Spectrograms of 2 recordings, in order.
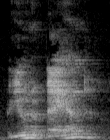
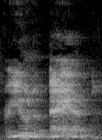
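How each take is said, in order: First: "Are you in a band?" rising on BAND, louder; imitated doctor's question with "band" pitched up; questioning rise. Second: "Are you in a band?" falling on BAND, louder; imitated doctor's question with "band" landing down; insistent repeat. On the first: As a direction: ask it openly, lifting "band" at the end. Retold doctor's first casual question. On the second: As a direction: repeat it firmly, letting "band" drop.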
